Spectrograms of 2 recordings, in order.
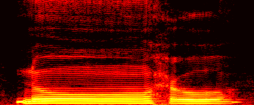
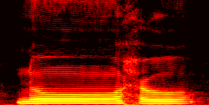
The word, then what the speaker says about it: نوح: مشق: نون واو پیش نو، ہا پیش حو، نوح. زبر زیر پیش کو تھوڑا بنا کھینچیں، صرف واو مدہ یا مدہ الف مدہ ہے تو تھوڑا کھینچنا ہے. نوح. نون واو پیش نو، ہا پیش حو، نوح.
